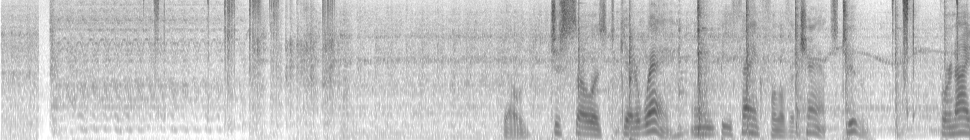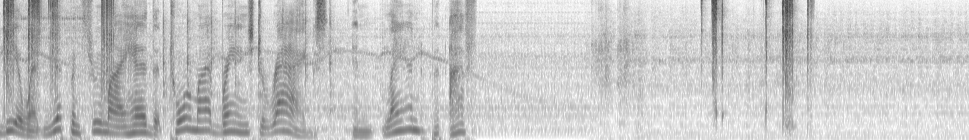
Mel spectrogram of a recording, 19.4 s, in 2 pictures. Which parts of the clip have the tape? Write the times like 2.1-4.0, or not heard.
1.4-3.4, 8.9-10.8, 16.7-17.9.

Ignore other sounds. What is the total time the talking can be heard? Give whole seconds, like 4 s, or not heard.
9 s.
